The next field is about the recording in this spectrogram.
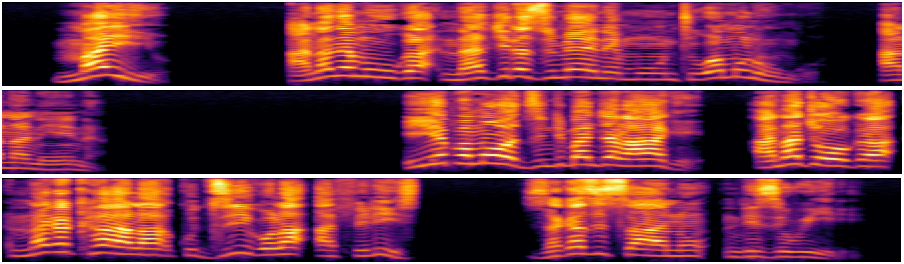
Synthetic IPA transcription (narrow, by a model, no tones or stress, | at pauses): maijɔ̰ | anaɲamukanat͡ʃitazimɛnɛmuntʰuwamuluŋɡu | ananɛːna̰ | ijɛpamɔd͡zindiɓand͡ʒalakɛ̰ | anat͡ʃɔk̬anakakʰalakud͡zikɔlaʔafilistɛ̥ | zakazisanundiziwḭːɾḭ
